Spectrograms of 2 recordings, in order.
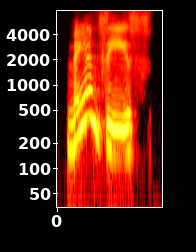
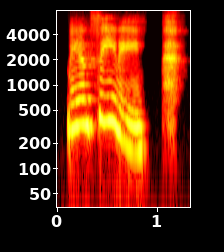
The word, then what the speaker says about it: Manzi: One, and you're going to have to back me up on this one, I mispronounced Kate Manzi's last name as Mancini.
